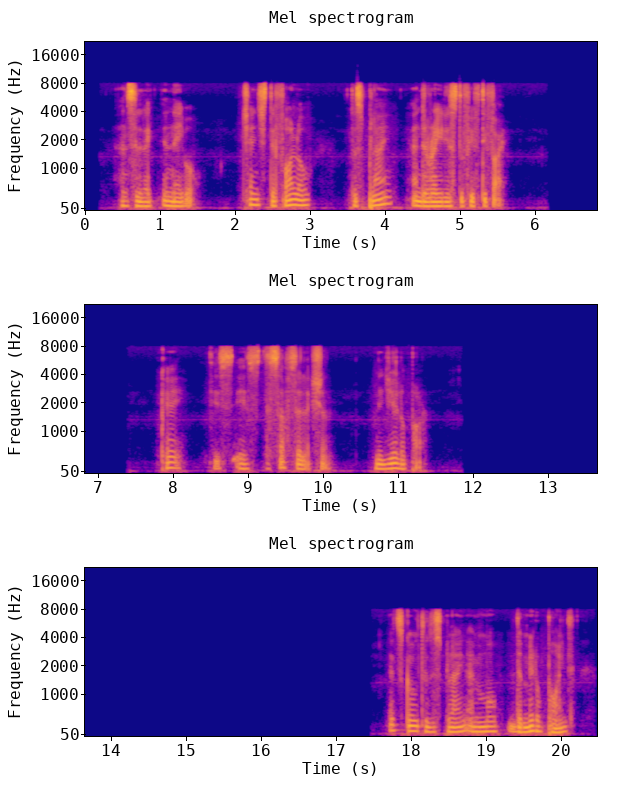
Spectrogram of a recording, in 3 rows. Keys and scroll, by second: 5.8 5, 6.1 Return.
